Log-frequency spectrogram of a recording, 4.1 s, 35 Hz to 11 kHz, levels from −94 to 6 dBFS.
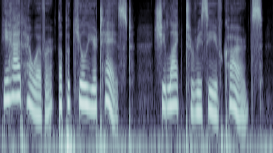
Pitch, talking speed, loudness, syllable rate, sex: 200 Hz, 160 wpm, -17 LUFS, 5.3 syllables/s, female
